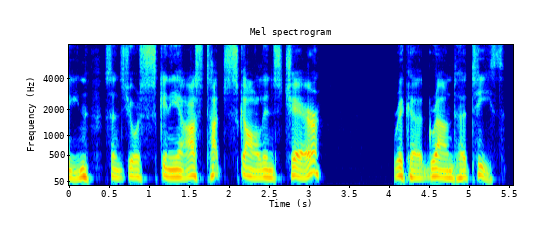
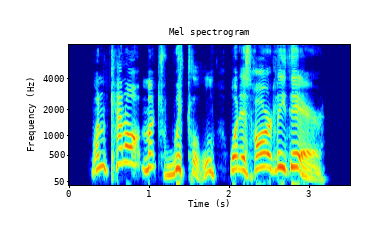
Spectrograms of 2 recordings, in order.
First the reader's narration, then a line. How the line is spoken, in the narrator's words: snapped Isern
